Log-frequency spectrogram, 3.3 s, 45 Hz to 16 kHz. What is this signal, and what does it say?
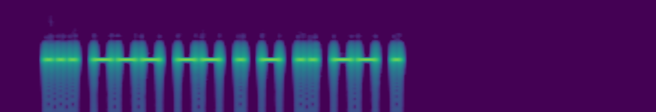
Morse code, heard as a keyed tone, about 40 wpm, 700 Hz. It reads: SOMETIME
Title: ES:S Suffix - Top 100 Words with Base Words 40wpm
